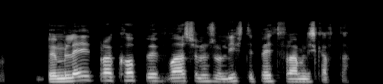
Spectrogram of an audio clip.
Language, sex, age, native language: Icelandic, male, 20-29, Icelandic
